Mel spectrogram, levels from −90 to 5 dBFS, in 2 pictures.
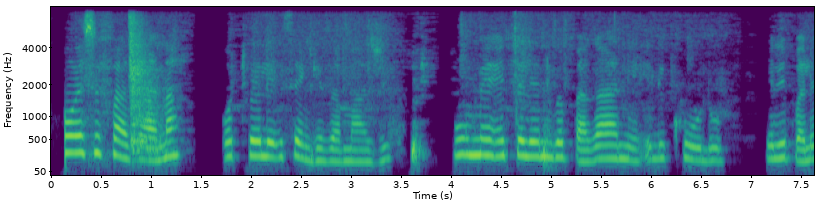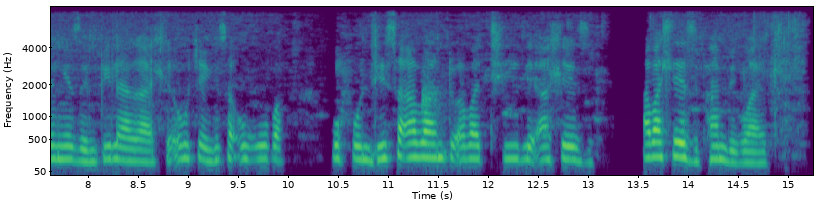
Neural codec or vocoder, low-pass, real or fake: none; 7.2 kHz; real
